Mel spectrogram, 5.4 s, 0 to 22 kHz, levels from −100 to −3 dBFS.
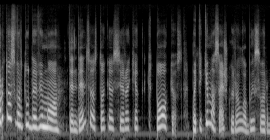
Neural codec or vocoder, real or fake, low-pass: codec, 44.1 kHz, 7.8 kbps, DAC; fake; 19.8 kHz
